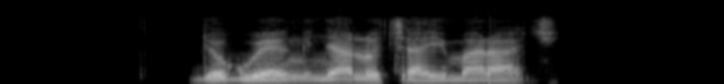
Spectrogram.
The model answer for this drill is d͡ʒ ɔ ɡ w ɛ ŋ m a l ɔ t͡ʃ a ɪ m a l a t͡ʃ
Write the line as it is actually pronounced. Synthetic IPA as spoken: d͡ʒ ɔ ɡ w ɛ ŋ ɲ a l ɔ t͡ʃ a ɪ m a ɾ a t͡ʃ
